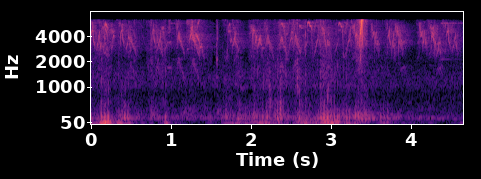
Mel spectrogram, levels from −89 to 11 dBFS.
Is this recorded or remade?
recorded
